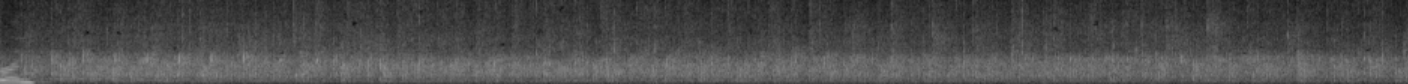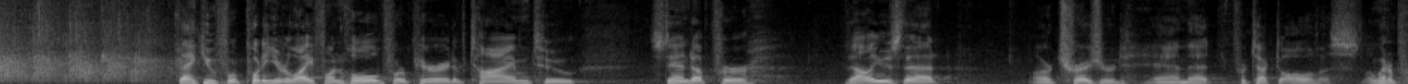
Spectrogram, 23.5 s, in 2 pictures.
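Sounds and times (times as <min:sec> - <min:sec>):
speech: 0:00.0 - 0:00.6, 0:13.2 - 0:18.2, 0:18.8 - 0:19.6, 0:20.3 - 0:23.4
audience applause: 0:00.0 - 0:13.2.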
